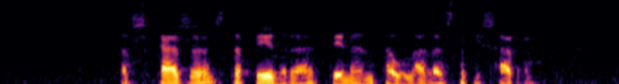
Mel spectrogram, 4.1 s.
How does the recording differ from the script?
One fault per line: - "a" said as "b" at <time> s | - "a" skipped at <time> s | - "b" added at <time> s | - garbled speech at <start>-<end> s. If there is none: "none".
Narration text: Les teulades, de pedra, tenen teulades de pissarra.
- "teulades" said as "cases" at 1.1 s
